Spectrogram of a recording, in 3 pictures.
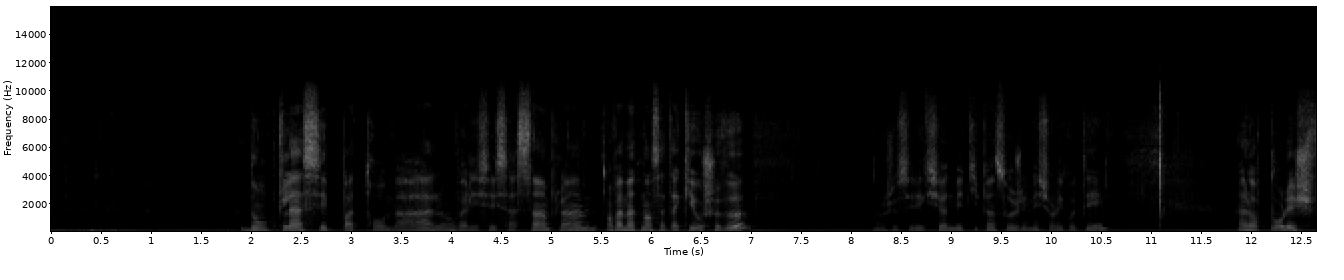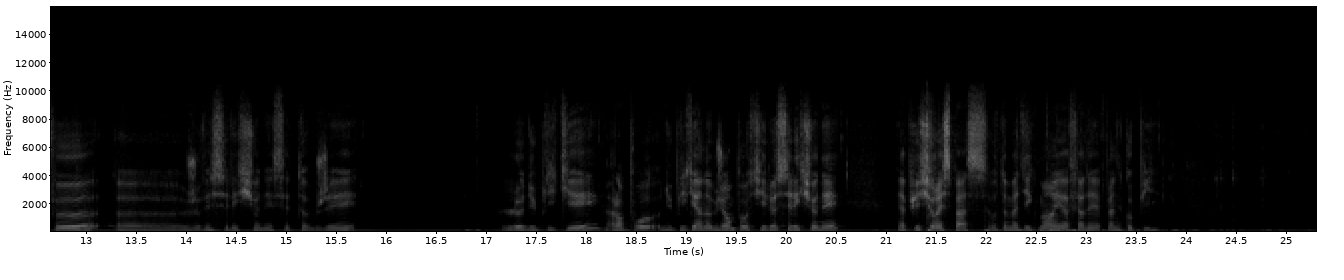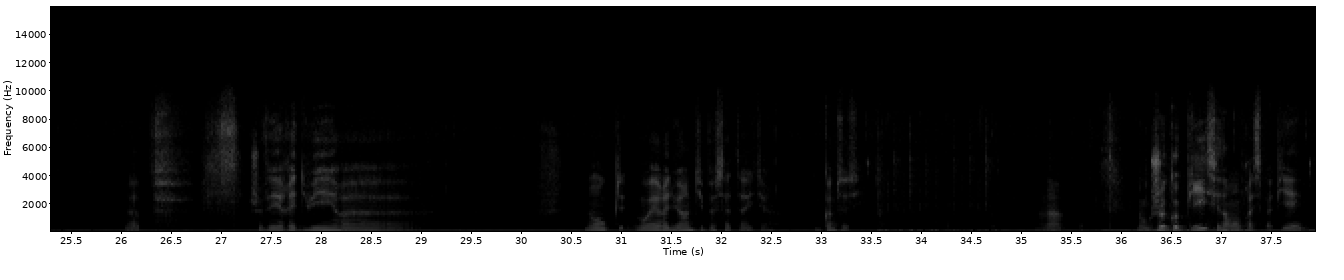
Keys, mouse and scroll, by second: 0.3 ctrl+click, 0.6 ctrl+s, 1.3 click, 2.1 z, 2.3-4.1 drag, 4.7-5.9 drag, 6.5 KP_Subtract, 6.9 F1, 7.5 click, 8.5-9.7 drag, 10.0 z, 13.1 z, 13.5 click, 14.4 F2, 14.6 click, 15.5 F1, 16.6-18.7 drag, 16.9 space, 18.7 ctrl+z, 19.5 ctrl+click, 20.0-23.6 ctrl+drag, 21.6 space, 23.7 ctrl+z, 25.9 ctrl+click, 31.0-33.1 drag, 33.1 right click, 33.7 KP_Subtract, 34.3 Escape, 34.5 KP_Subtract, 37.1 F6, 37.5 click.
